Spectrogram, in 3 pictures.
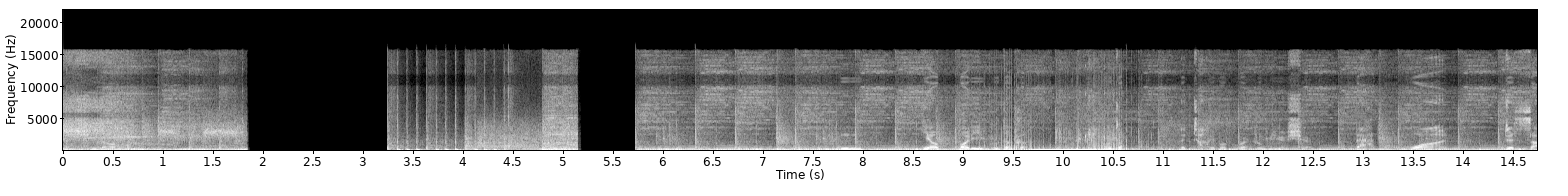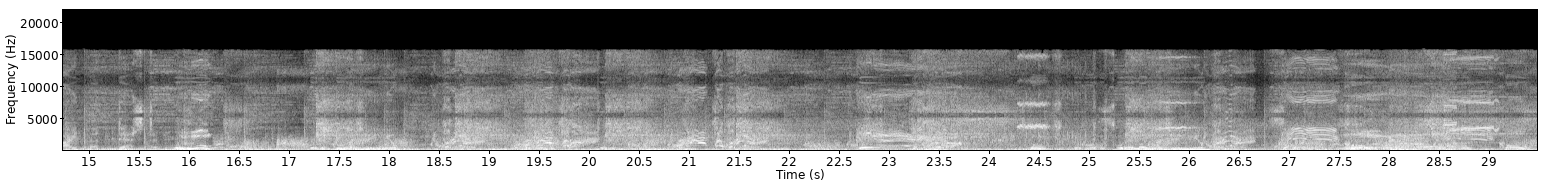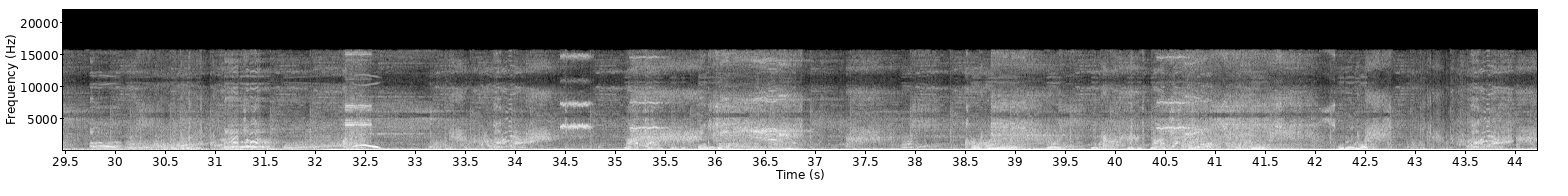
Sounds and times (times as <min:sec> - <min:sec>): Music: 0:00.0 - 0:01.9, 0:03.3 - 0:44.2
Speech: 0:11.2 - 0:16.3, 0:17.2 - 0:18.1, 0:24.4 - 0:27.9, 0:38.5 - 0:42.7.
